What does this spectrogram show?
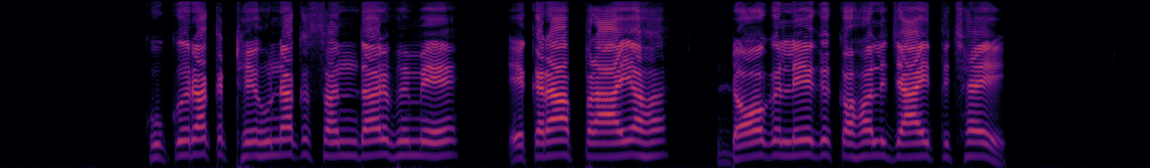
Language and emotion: Maithili, neutral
